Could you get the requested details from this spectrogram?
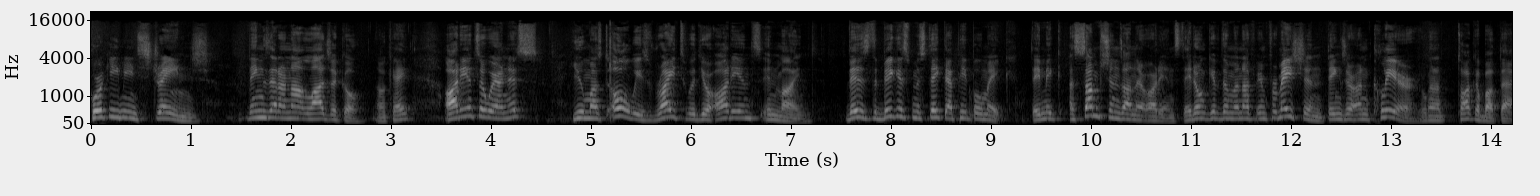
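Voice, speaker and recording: A high-pitched man talks with a New England accent at a fairly quick pace. His tone is animated and his intonation lively. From New England, US. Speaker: university writing program director. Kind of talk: workshop lecture. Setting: workshop room with audience. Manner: fast.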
